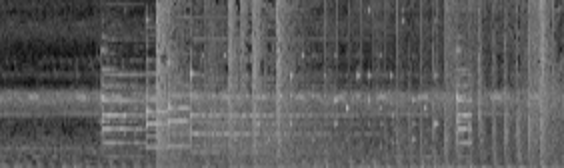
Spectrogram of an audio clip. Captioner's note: Cell phone rings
